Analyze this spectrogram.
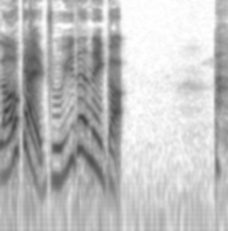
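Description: A young woman speaks brightly and cheerfully.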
